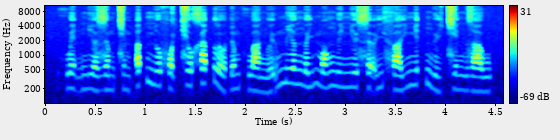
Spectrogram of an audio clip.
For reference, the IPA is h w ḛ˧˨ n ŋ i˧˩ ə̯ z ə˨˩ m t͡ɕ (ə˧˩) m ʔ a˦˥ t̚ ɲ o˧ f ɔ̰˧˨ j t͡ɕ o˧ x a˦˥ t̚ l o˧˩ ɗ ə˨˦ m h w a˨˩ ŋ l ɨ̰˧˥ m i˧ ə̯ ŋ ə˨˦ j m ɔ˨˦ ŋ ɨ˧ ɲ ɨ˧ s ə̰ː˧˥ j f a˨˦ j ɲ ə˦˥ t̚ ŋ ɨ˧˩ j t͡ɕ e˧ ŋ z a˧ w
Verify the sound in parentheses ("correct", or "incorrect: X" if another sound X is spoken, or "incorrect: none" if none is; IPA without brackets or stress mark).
correct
